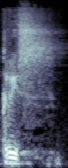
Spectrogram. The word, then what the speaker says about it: QRIS: Singkatannya QRIS, kami membacanya adalah KRIS.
